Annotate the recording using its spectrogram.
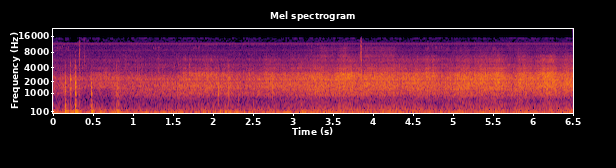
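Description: Wind buffeting the camera microphone with a steady low rumble while a mountain bike rolls over a gravel trail, a few sharp rattles from bumps in the first second. A rushing hiss of wind and tyres on gravel grows stronger about a second and a half in as the bike picks up speed.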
